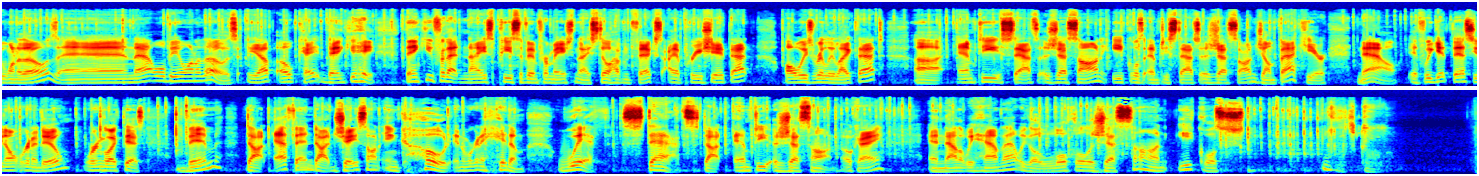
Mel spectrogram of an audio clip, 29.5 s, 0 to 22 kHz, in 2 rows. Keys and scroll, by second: 2.8-28.3 typing, 5.1 ctrl+n, 5.5 ctrl+s, 7.5 ctrl+d, 12.2 ctrl+t, 17.9 ctrl+c, 18.1 ctrl+c, 26.7 Tab, 26.9 ctrl+c.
